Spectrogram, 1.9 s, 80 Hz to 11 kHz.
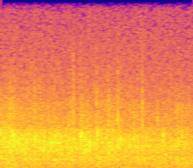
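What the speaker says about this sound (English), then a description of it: "Liu Yun there, acknowledging the applause from the crowd." Crowd applause for gymnast Liu Yun's vault at a 1986 World Cup gymnastics event, a steady dense wash of clapping from a large arena audience, loud and continuous.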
